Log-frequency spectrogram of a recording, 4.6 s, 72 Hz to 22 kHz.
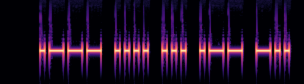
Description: Morse code, heard as a keyed tone, about 17 wpm, 700 Hz. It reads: JHSWD
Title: Code Groups - 5 Letters - 17wpm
